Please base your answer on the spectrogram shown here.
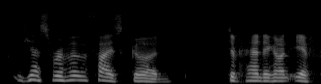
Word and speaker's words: Revivify: say it it's got revival i know it's pronounced revivify revival phi is funnier so crazy here i tired maybe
